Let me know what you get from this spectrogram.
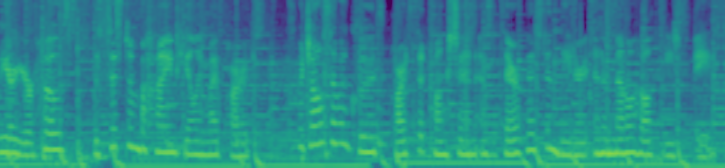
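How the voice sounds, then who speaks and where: A woman's voice: mid-range voice, fairly quick, over music. A woman hosting a podcast, reading a scripted intro and then interviewing a guest in a welcoming, encouraging way. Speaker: podcast host.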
